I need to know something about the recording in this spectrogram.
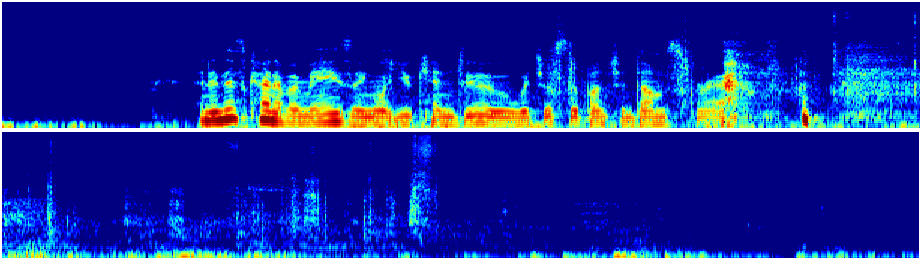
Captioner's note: laughs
